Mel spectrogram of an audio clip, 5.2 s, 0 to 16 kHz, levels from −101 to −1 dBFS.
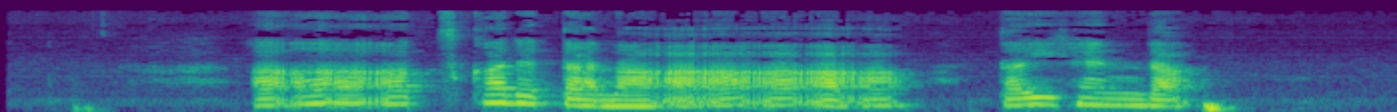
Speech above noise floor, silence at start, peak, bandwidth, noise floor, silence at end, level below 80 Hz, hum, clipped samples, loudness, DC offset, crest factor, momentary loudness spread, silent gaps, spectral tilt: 41 dB; 0.35 s; -2 dBFS; 11.5 kHz; -60 dBFS; 0.6 s; -42 dBFS; none; under 0.1%; -20 LUFS; under 0.1%; 18 dB; 8 LU; none; -7 dB/octave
